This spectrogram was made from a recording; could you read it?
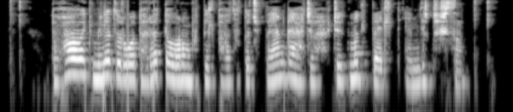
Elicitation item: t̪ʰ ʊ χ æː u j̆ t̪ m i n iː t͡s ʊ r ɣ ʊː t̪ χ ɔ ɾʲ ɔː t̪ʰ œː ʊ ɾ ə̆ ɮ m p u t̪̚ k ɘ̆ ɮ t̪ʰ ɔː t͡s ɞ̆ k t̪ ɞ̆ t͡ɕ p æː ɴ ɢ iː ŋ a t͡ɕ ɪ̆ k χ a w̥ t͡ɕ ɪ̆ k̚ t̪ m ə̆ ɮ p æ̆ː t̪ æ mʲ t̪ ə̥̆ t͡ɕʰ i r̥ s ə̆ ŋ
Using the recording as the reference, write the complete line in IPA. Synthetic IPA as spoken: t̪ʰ ʊ χ æː u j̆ t̪ m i n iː t͡s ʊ r ɣ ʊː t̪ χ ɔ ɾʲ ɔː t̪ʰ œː ʊ ɾ ə̆ m p u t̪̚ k ɘ̆ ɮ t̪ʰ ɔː t͡s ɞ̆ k t̪ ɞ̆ t͡ɕ p æː ɴ ɢ iː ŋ a t͡ɕ ɪ̆ k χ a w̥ t͡ɕ ɪ̆ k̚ t̪ m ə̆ ɮ p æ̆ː t̪ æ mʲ t̪ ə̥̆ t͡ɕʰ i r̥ s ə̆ ŋ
